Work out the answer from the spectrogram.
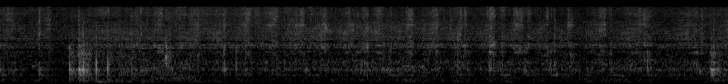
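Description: Onion and garlic paste sizzling in hot mustard oil in a metal kadai while a metal spatula stirs it, with frequent small scrapes and taps of the spatula against the pan over a steady frying hiss.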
